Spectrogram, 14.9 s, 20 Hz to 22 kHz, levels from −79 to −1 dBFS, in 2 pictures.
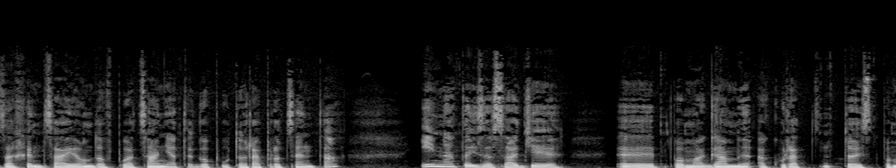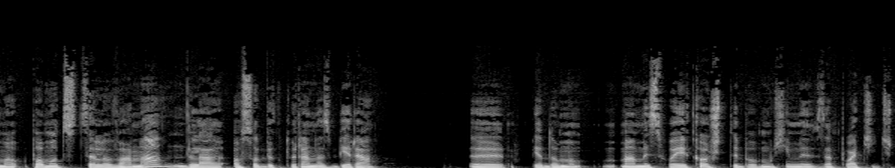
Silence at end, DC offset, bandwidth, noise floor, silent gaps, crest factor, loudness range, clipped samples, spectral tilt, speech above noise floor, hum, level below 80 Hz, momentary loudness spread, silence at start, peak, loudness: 0.05 s; under 0.1%; 14.5 kHz; -69 dBFS; none; 14 dB; 2 LU; under 0.1%; -6 dB/octave; 50 dB; none; -56 dBFS; 7 LU; 0 s; -4 dBFS; -20 LUFS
